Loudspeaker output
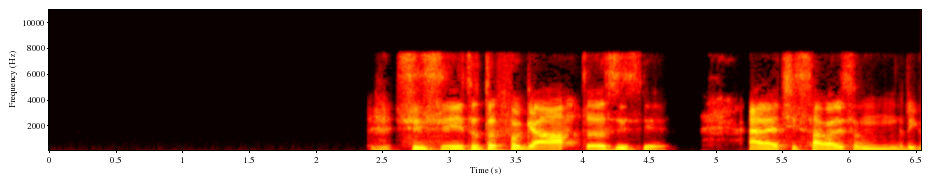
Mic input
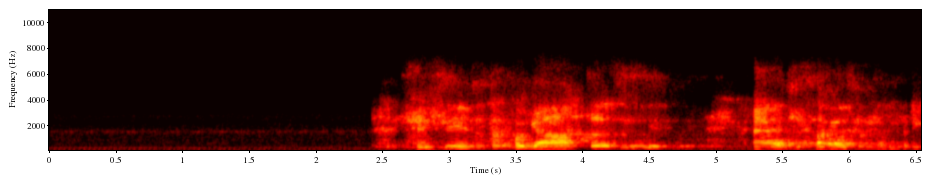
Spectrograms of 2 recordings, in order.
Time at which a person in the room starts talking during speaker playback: none

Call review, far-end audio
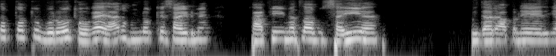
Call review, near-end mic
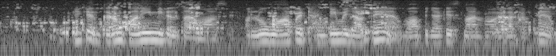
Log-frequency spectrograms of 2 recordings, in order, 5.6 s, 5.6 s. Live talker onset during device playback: 1 s

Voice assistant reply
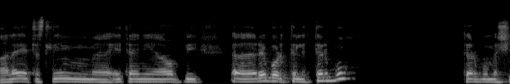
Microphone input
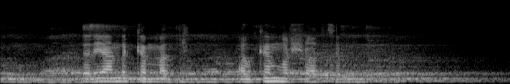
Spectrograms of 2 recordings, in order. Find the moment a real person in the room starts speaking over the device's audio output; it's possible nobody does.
1 s

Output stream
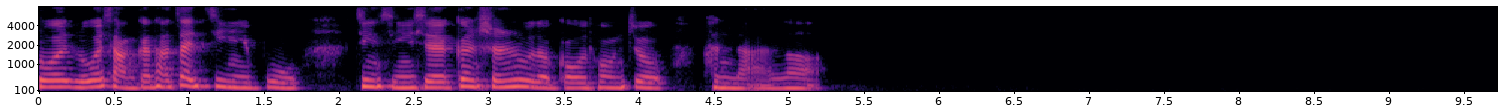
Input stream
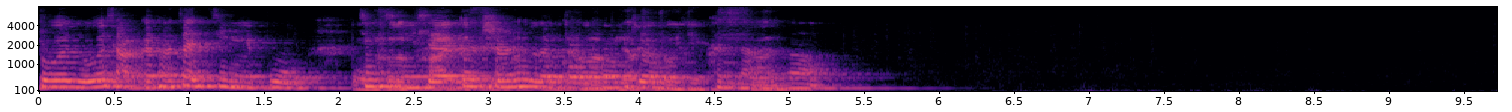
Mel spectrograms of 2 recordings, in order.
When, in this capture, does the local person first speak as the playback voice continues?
2 s

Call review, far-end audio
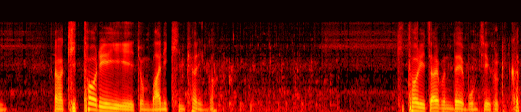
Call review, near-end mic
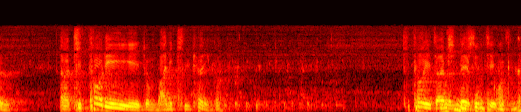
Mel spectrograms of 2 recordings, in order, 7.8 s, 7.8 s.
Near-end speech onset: 7 s

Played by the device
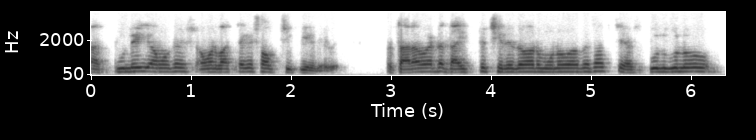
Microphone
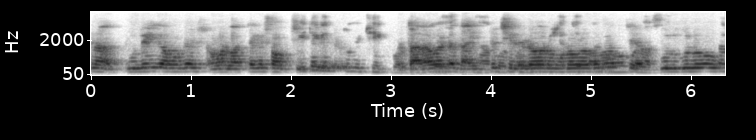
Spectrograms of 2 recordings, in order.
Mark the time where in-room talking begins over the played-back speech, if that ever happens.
2 s

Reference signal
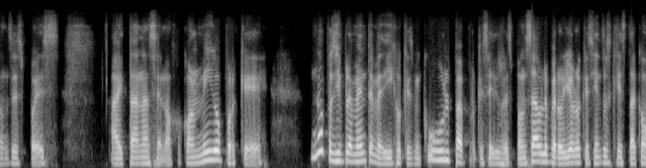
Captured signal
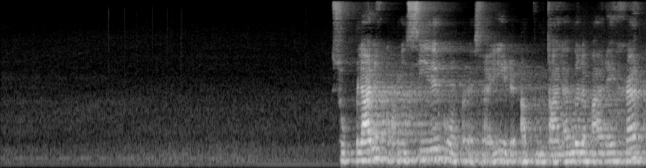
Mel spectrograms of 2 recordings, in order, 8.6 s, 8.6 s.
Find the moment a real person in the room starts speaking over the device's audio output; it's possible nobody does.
4 s

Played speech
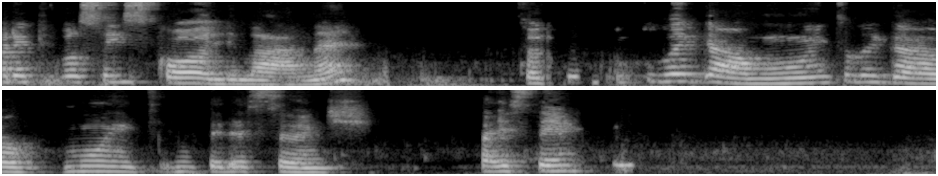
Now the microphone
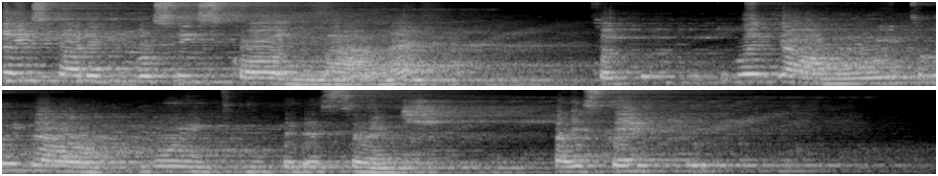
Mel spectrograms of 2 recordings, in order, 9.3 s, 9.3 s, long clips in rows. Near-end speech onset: 2 s

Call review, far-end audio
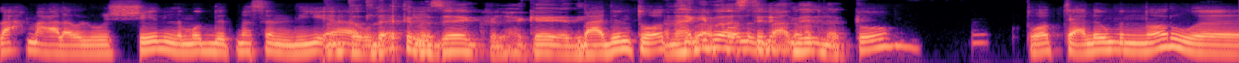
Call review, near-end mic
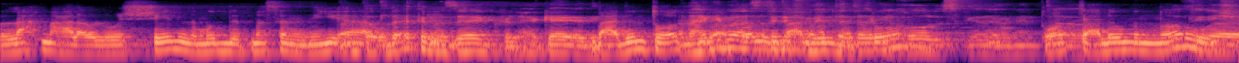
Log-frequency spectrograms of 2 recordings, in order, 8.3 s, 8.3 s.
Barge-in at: 5 s

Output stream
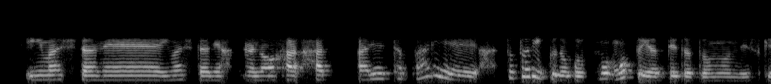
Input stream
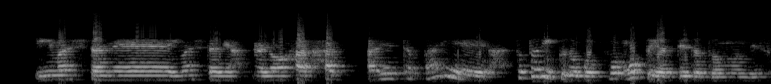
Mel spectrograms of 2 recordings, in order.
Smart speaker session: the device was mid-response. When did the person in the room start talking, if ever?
none

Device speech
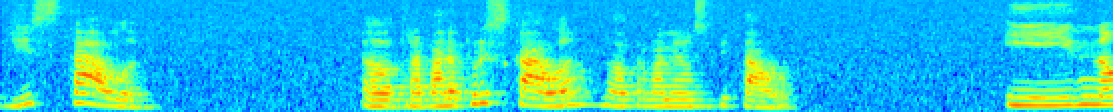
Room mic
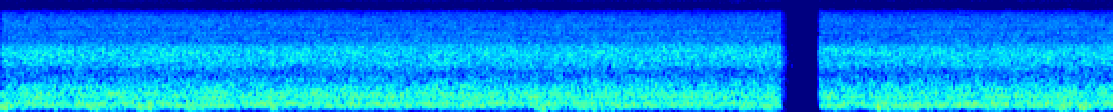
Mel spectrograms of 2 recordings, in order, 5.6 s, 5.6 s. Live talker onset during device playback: none

